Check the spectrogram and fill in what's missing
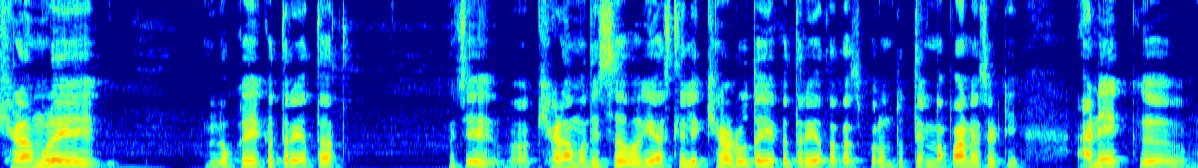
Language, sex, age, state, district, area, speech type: Marathi, male, 30-45, Maharashtra, Ahmednagar, rural, spontaneous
